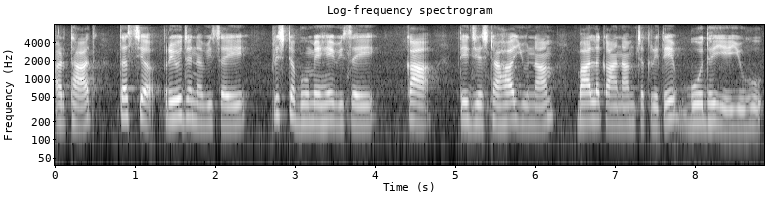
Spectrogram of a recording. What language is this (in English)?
Sanskrit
